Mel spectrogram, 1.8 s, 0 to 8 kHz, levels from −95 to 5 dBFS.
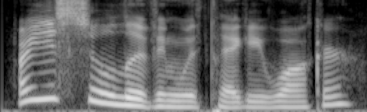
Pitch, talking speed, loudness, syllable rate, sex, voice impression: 200 Hz, 230 wpm, -15 LUFS, 6.7 syllables/s, female, feminine, adult-like, slightly powerful, slightly hard, clear, fluent, intellectual, slightly calm, elegant, lively, slightly strict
